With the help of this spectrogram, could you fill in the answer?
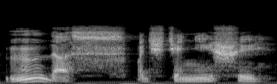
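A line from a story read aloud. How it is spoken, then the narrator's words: Thoughtful mutter. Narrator (Russian): пробормотал мировой в раздумии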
